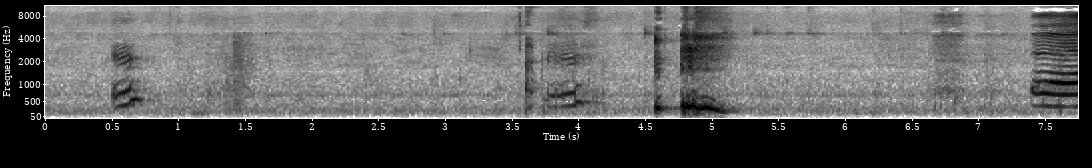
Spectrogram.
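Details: A young child makes a few short, deliberate fake coughs mixed with babbling in a quiet room; voluntary (fake) cough.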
